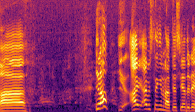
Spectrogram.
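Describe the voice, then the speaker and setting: A man talks at a fairly quick pace with a bright, sharp tone. His pitch swings very widely. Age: 20s. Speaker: stand-up comedian. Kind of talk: stand-up. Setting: stage with audience.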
